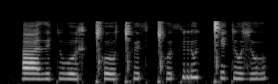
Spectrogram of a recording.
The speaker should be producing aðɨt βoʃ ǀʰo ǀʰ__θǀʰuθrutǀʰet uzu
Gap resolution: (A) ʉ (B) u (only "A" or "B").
A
